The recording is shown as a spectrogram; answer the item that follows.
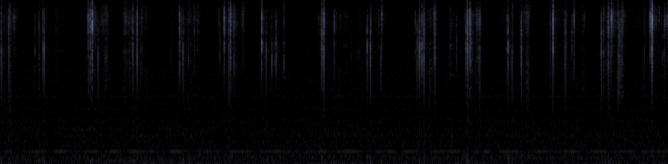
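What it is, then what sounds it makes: Himalayan rock salt lamp. Fingertips and long nails tap and click across a large, lit pink Himalayan rock salt lamp made of solid, rough salt. The quiet, irregular taps come as short, dry, bright clicks with almost no ring, over a steady low hum.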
